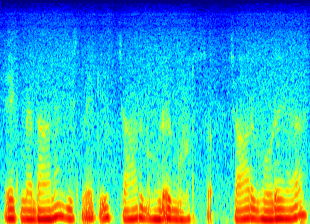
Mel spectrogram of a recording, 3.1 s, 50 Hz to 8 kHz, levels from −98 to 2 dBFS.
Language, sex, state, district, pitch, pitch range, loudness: Hindi, male, Chandigarh, Chandigarh, 120 Hz, 115-125 Hz, -12 LUFS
